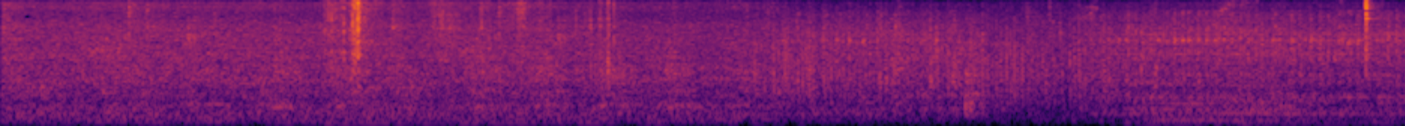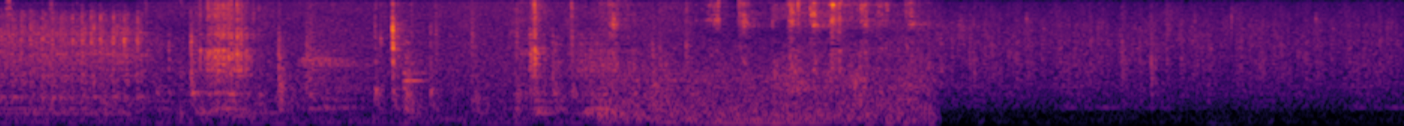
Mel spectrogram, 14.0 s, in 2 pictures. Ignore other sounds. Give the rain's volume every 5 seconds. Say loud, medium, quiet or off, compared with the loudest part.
loud, medium, medium.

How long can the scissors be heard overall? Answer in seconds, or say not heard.
5 s.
